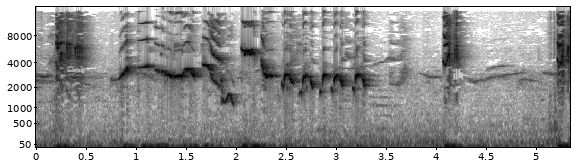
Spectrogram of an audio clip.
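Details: Kacer, the white-rumped shama, in full rough song meant to get other shamas singing: a long rising whistle, then quick warbled slurs and chatter, with sharp high bursts before and after.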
